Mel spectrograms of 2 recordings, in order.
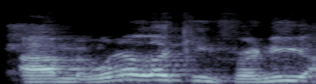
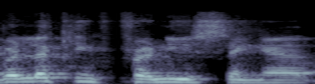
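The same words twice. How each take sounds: First: Higher, louder attempt at Aussie; poor Australian accent. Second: Said in the usual way. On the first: Soap character announcing a search, in a poor Australian accent. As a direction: keep up the bad Australian accent. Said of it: "I don't know why I'm carrying on with the accent". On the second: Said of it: "I'm not very good at it".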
